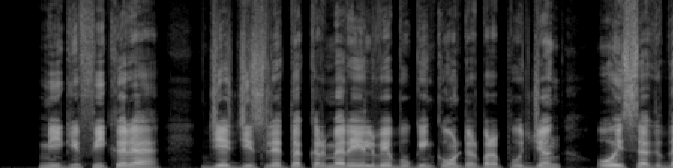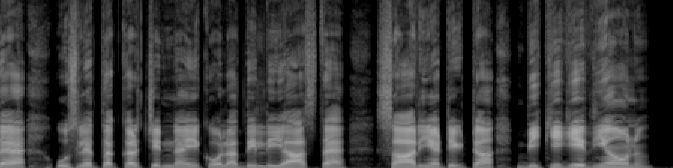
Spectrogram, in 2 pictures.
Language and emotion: Dogri, fearful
